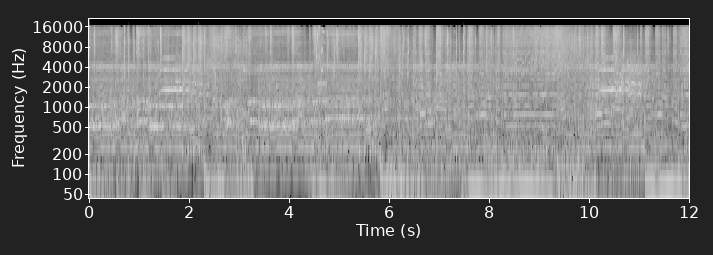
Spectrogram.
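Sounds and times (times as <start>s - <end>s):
action film score: 0.0s - 12.0s
horse neighing: 1.4s - 3.3s, 10.1s - 11.2s.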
